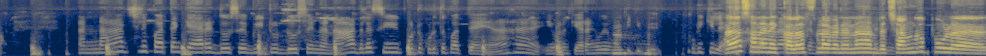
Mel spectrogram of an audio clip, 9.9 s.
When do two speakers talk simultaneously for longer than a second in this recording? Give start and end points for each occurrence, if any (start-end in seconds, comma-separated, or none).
7.2-9.2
